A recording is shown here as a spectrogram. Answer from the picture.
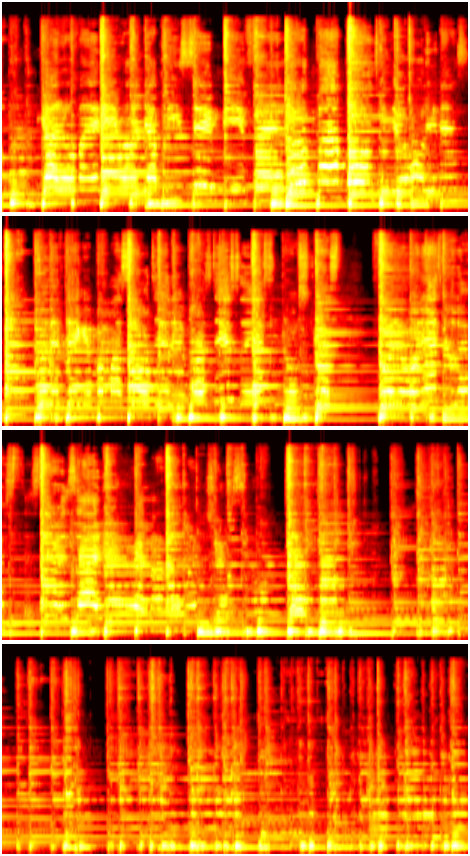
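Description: Acoustic guitar played alone as an instrumental passage of a song, strummed and picked chords in a steady rhythm.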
